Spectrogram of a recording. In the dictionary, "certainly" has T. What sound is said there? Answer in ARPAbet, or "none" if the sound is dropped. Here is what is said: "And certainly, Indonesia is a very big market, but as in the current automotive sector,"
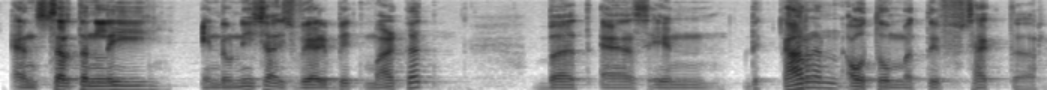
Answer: T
